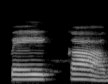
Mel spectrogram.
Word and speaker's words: peka: kata yang dilafal misalnya pada kata peka biasanya dilaporkan peka kan padahal pada kamus besar Bahasa Indonesia itu dia seharusnya pelafalan itu PK bukan peka dia PK menggunakan e-taling seperti pada kata ekor meter besok dia menggunakan bukan pekat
